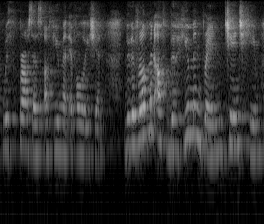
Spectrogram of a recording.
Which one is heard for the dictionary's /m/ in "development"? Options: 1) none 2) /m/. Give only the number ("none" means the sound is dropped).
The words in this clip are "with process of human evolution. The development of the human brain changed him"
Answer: 2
